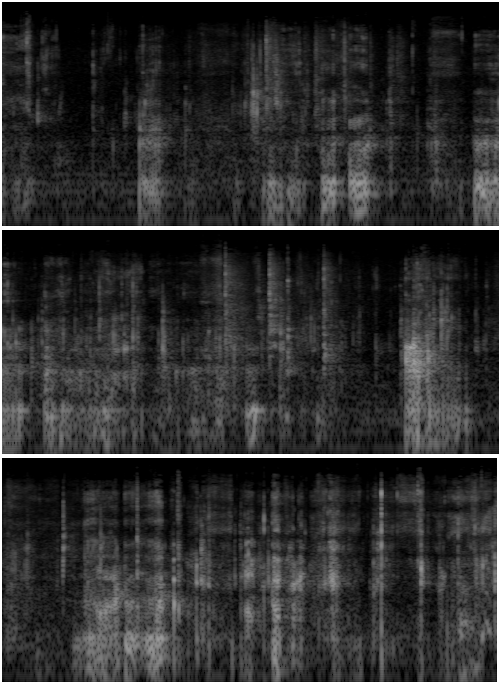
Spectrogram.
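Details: Nila, a female English Bulldog, snorting and snarling through her dinner: bursts of rough, pig-like snorts and grunts in uneven clusters, separated by quieter gaps filled with eating noises.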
